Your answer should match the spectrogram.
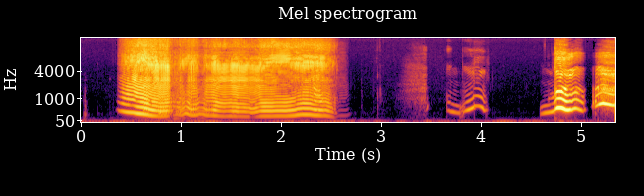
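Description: A woman farts into someone's face: a long, loud, buzzing fart lasts about two seconds, its pitch wavering and sinking slightly, followed after a pause by a few brief, soft vocal sounds from the woman.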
